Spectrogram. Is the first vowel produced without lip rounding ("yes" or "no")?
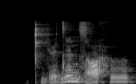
no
